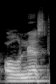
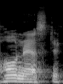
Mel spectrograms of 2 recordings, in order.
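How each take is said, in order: First: The word begins with a vowel sound. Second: The word begins with an h sound. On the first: This follows the older usage. "पुराने grammar का अनुसार इसका हिंदी उच्चारण अ माना जाता है" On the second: This follows the newer usage. "नए grammar के अनुसार इसको इसका उच्चारण ह माना जाता है"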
